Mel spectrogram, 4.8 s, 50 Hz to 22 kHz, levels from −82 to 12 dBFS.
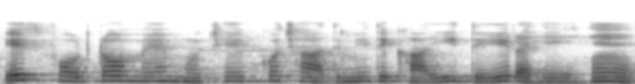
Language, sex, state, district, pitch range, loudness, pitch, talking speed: Hindi, female, Madhya Pradesh, Katni, 190-215 Hz, -18 LUFS, 205 Hz, 125 wpm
